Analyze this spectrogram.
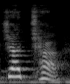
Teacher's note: ई तो किसका प्रयोग हो रहा है, तालव्य का प्रयोग हो रहा है। चा छा तो जीभ कहाँ लग रही है, तालव्य में लग रही है, तो तालव्य से इसका उच्चारण होता है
